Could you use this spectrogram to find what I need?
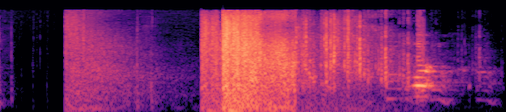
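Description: A rifle shot bangs loudly.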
